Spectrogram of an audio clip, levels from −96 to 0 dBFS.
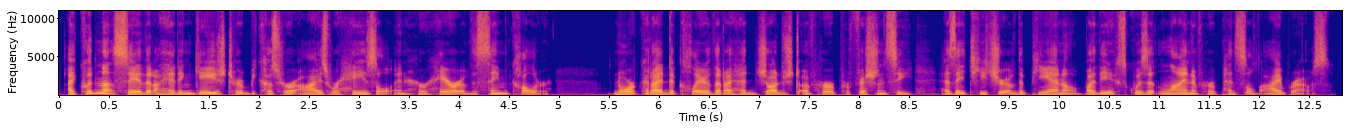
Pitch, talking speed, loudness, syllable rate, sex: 140 Hz, 215 wpm, -22 LUFS, 5.8 syllables/s, male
